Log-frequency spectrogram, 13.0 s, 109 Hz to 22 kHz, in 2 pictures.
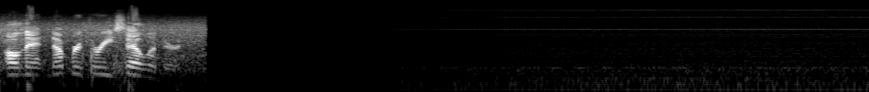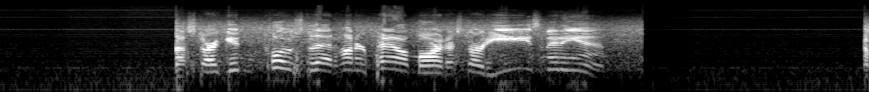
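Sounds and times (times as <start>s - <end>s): person speaking: 0.0s - 1.4s, 7.8s - 11.3s
headset hiss and hum: 0.0s - 13.0s.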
